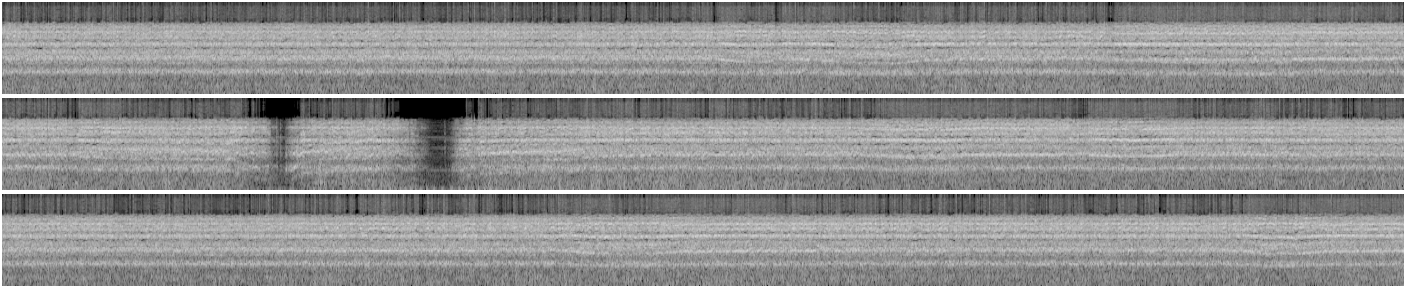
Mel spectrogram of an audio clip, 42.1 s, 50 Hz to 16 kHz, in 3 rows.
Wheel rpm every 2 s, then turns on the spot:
230, 230, 230, 230, 220, 230, 220, 220, 120, 130, 230, 220, 230, 230, 230, 230, 230, 230, 230, 230, 230.
none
